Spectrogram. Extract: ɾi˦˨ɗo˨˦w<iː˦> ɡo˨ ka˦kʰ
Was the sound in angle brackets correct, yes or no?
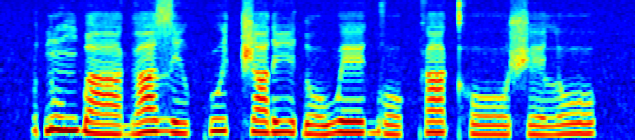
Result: no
